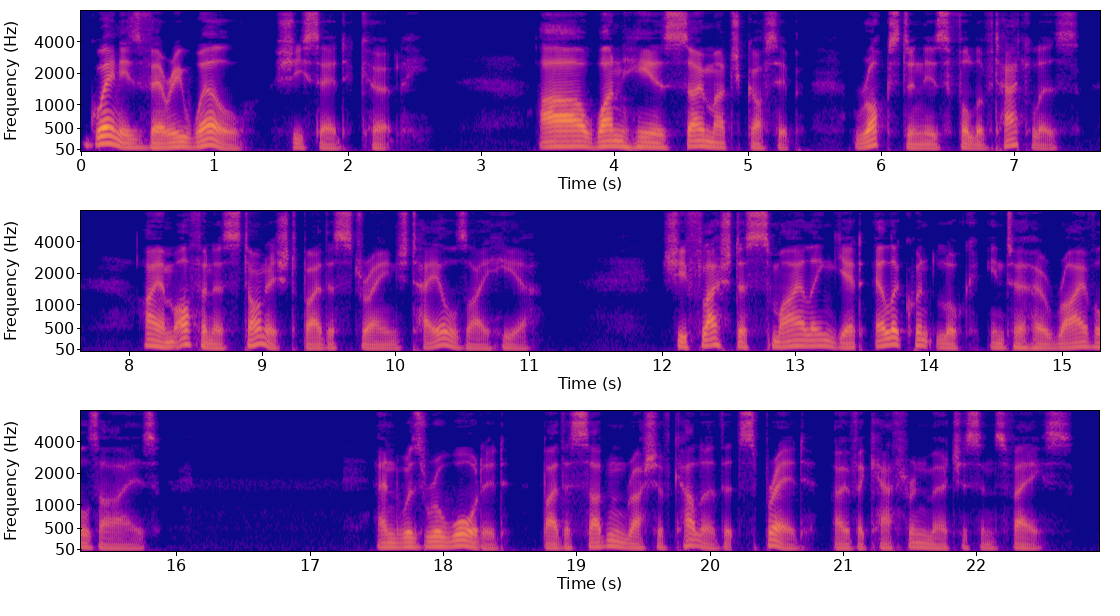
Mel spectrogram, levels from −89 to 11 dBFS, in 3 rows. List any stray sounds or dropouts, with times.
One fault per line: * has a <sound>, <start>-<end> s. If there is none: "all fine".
all fine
